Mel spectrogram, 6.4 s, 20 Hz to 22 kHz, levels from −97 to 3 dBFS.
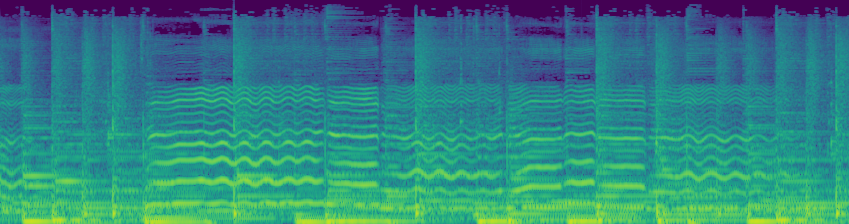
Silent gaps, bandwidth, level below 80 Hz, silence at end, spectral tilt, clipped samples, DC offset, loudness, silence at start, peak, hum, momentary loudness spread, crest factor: none; 16.5 kHz; -16 dBFS; 0 s; -6 dB/octave; under 0.1%; under 0.1%; -14 LUFS; 0 s; 0 dBFS; none; 4 LU; 12 dB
